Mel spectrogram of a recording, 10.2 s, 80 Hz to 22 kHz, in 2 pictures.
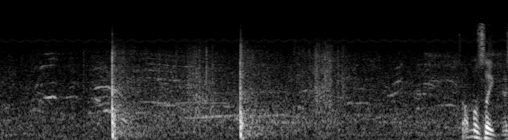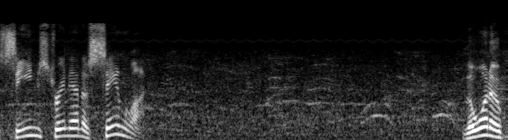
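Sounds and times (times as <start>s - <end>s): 
steady hum of outdoor noise: 0.0s - 10.1s
sharp fireworks bangs during a baseball game: 1.1s - 3.7s
speech: 4.6s - 6.7s, 9.7s - 10.1s.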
